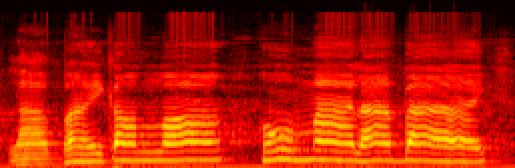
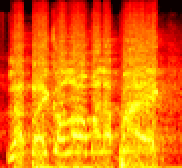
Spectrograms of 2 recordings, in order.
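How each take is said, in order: First: It is said softly, like a Javanese. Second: It is said loudly, like a Sumatran.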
